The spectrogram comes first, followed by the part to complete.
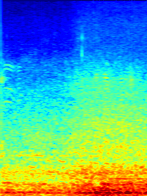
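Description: Low, steady outdoor background rumble with no distinct event, in a pause between commentary.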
